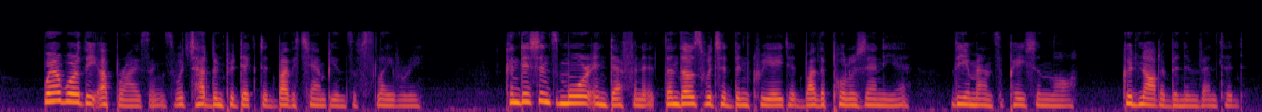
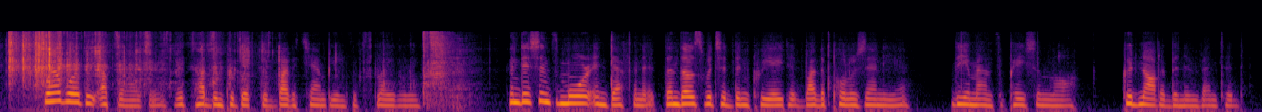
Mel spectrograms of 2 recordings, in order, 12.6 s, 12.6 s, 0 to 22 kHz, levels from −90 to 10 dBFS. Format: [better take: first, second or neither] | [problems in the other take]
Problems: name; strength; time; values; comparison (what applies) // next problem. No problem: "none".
first | noise reduction (neural mask model RNNoise)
